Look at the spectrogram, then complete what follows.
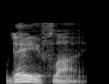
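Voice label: "dayfly", English, British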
